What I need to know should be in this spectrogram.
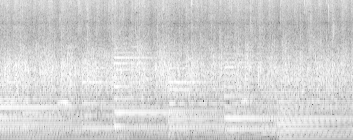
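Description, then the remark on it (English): A crowd applauds people coming forward to make right with Father God, a steady, dense, even wash of clapping while sustained music chords play underneath, with no talking throughout. “Friends, give them a real hearty round of applause as they come to make right with Father God.”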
